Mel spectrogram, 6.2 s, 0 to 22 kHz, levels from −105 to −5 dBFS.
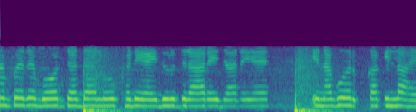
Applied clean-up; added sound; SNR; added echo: none; Boom; 1 dB; none.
